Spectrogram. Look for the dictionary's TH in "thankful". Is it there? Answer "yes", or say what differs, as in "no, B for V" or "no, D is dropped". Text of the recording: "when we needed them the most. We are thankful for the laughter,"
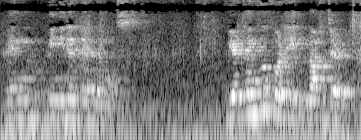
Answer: no, T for TH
